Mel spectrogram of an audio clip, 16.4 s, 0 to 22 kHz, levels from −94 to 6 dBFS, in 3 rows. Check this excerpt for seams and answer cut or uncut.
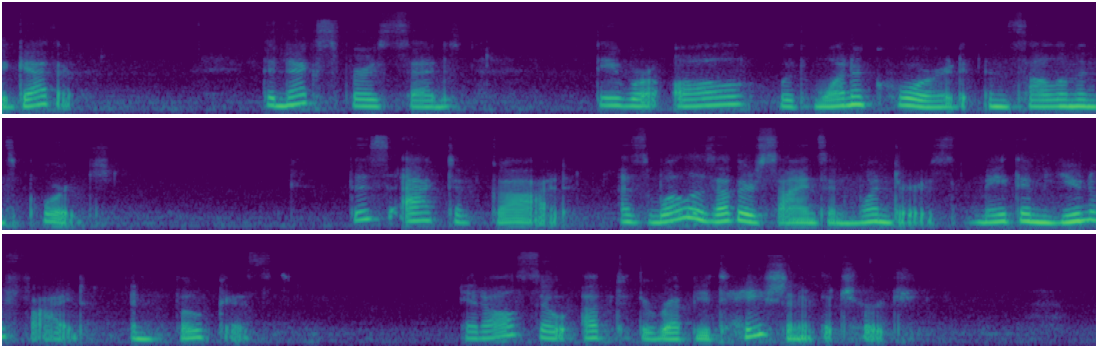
uncut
